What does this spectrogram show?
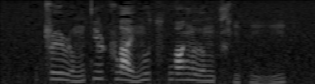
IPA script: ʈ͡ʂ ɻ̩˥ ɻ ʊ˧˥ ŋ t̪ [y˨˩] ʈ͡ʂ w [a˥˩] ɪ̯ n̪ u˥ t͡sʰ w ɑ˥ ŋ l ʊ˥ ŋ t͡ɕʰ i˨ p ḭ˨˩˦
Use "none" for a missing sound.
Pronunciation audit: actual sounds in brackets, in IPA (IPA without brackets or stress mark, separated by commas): y˥, a˥˩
